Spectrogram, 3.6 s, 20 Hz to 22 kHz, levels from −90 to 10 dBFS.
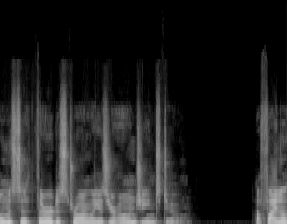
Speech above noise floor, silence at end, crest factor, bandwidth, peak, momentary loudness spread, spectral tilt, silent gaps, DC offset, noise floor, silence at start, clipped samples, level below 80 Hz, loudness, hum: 58 dB; 0 s; 18 dB; 14.5 kHz; -4 dBFS; 12 LU; -5 dB/octave; none; under 0.1%; -79 dBFS; 0 s; under 0.1%; -58 dBFS; -22 LUFS; none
